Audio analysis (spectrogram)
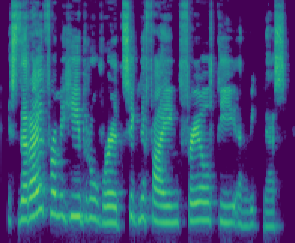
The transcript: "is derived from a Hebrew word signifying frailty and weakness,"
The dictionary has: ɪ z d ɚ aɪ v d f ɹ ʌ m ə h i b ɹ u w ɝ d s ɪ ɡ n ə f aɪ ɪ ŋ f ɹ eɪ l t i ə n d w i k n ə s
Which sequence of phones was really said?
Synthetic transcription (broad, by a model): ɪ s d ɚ aɪ v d f ɹ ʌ m ə h i b ɹ u w ɝ d s ɪ ɡ n ə f aɪ ɪ ŋ f ɹ eɪ l t i ə n d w i k n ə s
